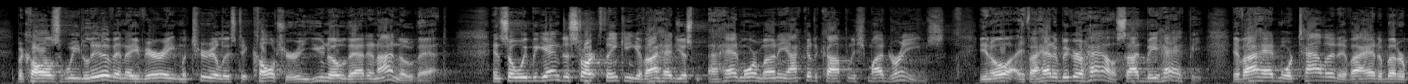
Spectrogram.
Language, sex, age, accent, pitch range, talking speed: English, male, 50-69, American, 140-170 Hz, 245 wpm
